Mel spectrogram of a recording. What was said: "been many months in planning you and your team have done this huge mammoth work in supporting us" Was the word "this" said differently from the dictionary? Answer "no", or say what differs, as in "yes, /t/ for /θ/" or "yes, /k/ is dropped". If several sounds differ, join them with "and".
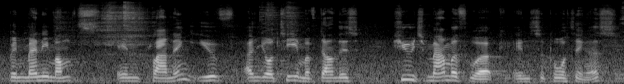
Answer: no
